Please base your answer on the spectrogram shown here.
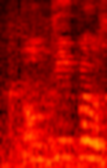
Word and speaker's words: Depot: Home Depot's got a T in it, you don't even pronounce it.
